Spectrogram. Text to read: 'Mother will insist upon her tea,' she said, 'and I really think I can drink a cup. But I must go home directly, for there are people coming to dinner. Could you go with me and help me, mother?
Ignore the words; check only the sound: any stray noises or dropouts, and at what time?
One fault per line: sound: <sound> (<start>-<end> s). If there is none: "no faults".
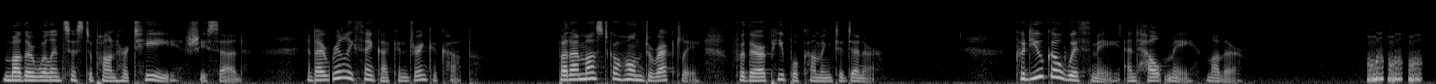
sound: dropout (3.3-3.3 s)
sound: laugh (13.7-14.2 s)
